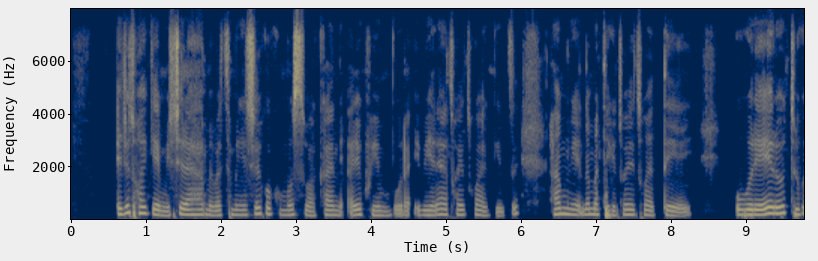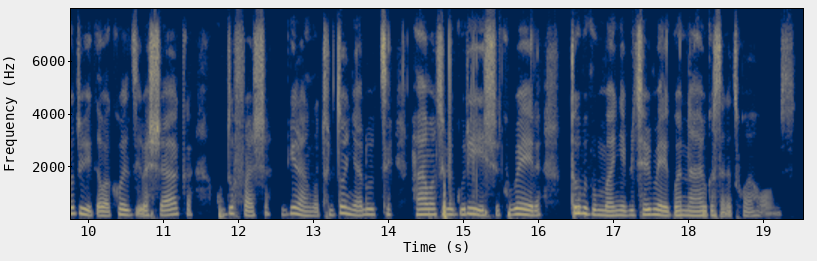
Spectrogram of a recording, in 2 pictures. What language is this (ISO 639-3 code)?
run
